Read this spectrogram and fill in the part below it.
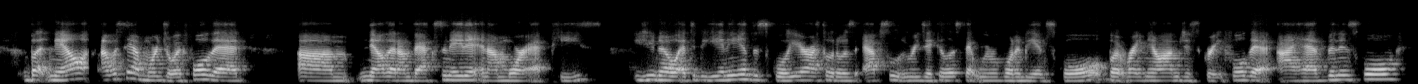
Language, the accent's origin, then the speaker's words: English; New Jersey, United States; I'm from New Jersey. So I remember looking at New York and New Jersey and talking to a lot of my family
